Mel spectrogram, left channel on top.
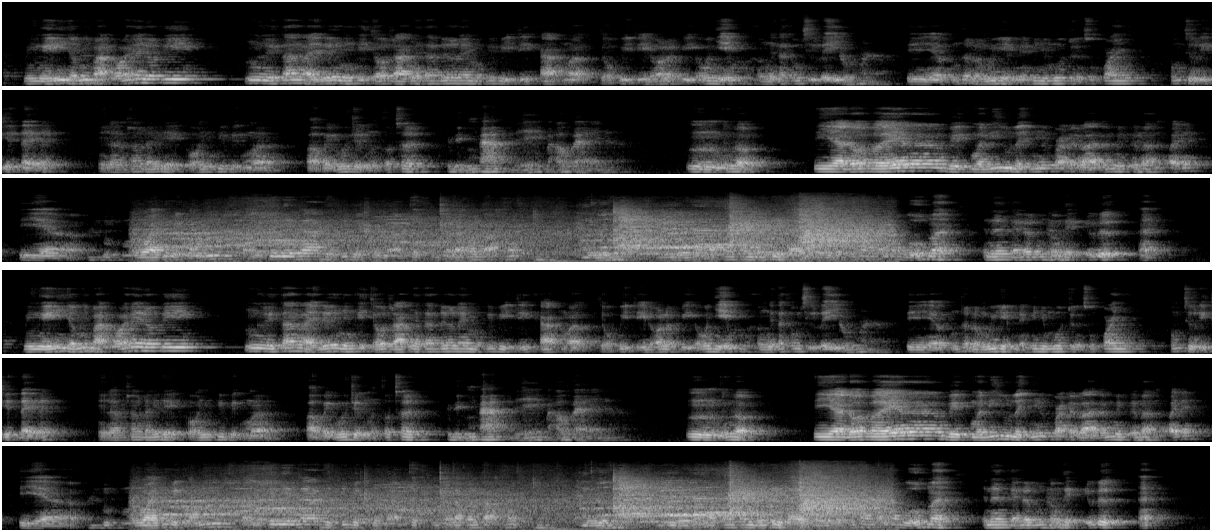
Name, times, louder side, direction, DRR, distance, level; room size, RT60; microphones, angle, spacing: voice 1, 0.2-1.9 2.4-8.4 9.0-11.3 11.7-12.6 13.1-14.8 15.1-16.3 16.8-16.9 18.9-19.6 20.2-24.0 24.4-29.4 29.9-30.3 30.7-33.6 34.0-35.7, right 1 dB, 65° right, -1 dB, 0.6 m, -23 dB
voice 2, 8.4-8.9 16.5-18.3 23.4-23.6 25.1-25.4 29.5-29.7 30.1-30.5 34.6-34.8, right 1 dB, 30° right, -4 dB, 1.3 m, -33 dB
sound 1, 25.5-33.1, right 2 dB, 15° right, 0.4 m, -23 dB
6.2 x 2.4 x 3.0 m, 0.68 s
head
